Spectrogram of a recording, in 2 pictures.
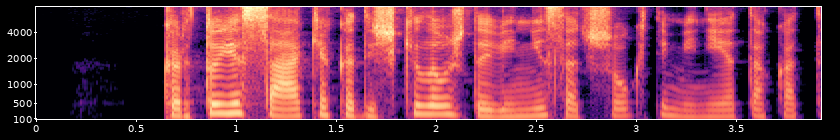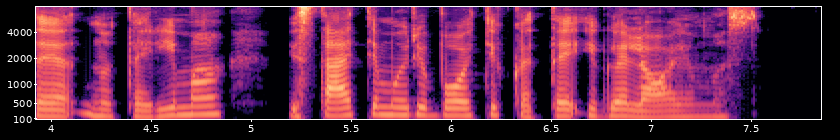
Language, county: Lithuanian, Vilnius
